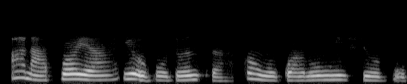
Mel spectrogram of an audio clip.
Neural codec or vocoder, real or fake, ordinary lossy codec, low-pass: codec, 16 kHz in and 24 kHz out, 0.9 kbps, LongCat-Audio-Codec, fine tuned four codebook decoder; fake; Opus, 16 kbps; 3.6 kHz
